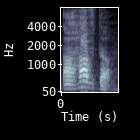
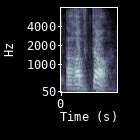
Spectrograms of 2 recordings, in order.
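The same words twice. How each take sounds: First: Ahavta with the stress on the middle syllable, HAV; next-to-last syllable stressed. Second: Ahavta with the stress on the last syllable, TA; wrong final stress. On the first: Teacher showing cantors the right reading, ahavta stressed on HAV. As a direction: punch "hav" in ahavta, light final "ta". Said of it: "You should read ahavta". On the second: Teacher warning cantors how not to read it, ahavta stressed on the end. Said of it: "you should not read ahavta". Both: Shown as a demonstration.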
